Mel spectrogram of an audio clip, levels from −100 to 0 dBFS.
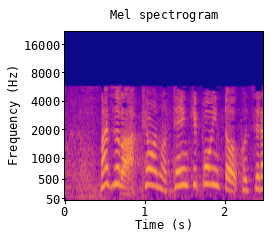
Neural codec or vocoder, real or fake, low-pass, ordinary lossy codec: codec, 16 kHz, 1 kbps, X-Codec, HuBERT features, trained on LibriSpeech; fake; 7.2 kHz; MP3, 24 kbps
